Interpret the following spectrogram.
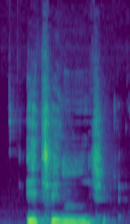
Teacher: இரு மெய்களும் நாவின் இடைப்பகுதி அன்னத்தின் இடைப்பகுதியை பொருந்துவதால் பிறக்கின்றன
